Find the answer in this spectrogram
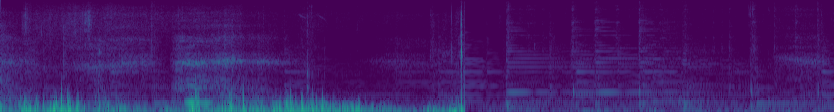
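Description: Wind rumbling on the microphone of a camera held outdoors while riding, with a brief hum of a voice about a second and a half in. About three and a half seconds in, the rumble cuts off suddenly, leaving soft background music.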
